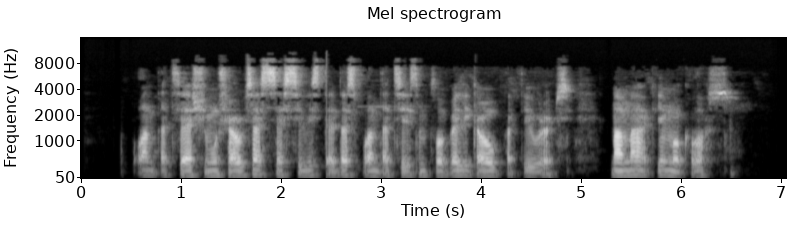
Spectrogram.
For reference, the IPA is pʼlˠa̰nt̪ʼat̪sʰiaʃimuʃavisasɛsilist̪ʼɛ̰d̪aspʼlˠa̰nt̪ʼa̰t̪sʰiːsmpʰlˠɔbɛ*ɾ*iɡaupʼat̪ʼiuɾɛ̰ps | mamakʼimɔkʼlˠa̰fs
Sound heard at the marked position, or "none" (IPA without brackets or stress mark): l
